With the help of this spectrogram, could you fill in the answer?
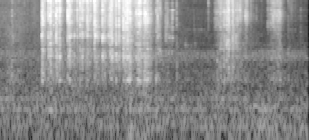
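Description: A box cutter blade scrapes a small, round, dry rusk with a green coating held in the hand; the solid, crumbly piece flakes its coating and the yellow rusk crumbles. A long burst of bright, dry scraping and crunching is followed by two shorter scrapes, with almost no low end.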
